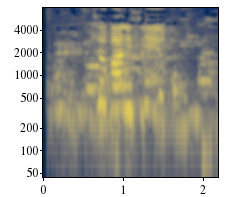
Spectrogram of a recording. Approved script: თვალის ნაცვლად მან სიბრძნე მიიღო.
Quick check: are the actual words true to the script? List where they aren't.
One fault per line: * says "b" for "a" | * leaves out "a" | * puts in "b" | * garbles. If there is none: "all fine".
* leaves out "ნაცვლად მან სიბრძნე"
